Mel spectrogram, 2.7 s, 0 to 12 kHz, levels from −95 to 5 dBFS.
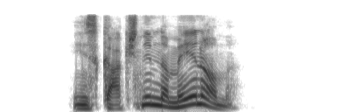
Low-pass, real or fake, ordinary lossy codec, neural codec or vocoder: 7.2 kHz; real; none; none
